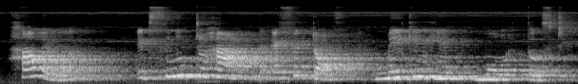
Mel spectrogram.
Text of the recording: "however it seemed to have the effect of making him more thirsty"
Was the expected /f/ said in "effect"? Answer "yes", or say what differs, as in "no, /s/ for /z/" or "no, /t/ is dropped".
yes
